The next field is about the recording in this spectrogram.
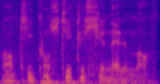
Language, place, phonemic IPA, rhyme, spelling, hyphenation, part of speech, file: French, Paris, /ɑ̃.ti.kɔ̃s.ti.ty.sjɔ.nɛl.mɑ̃/, -ɑ̃, anticonstitutionnellement, an‧ti‧cons‧ti‧tu‧tion‧nelle‧ment, adverb, Fr-anticonstitutionnellement.oga
- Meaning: anticonstitutionally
